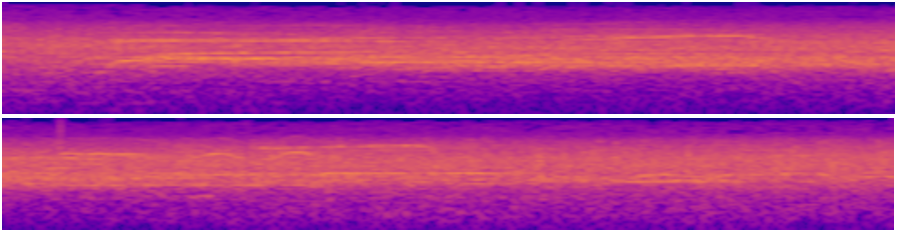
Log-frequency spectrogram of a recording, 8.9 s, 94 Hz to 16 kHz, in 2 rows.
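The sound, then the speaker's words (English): An audience gives Michael Jackson a standing ovation at a stage event. Dense, loud applause goes on without a break, with cheering and whistles on top. “Michael gets about a 10 minute standing ovation when he comes out on the stage.”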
